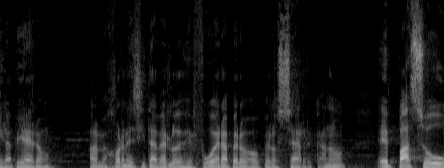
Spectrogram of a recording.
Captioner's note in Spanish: acento italiano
